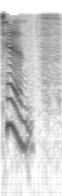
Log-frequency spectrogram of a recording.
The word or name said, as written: tenths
